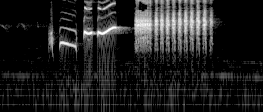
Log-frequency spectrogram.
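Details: Kaso-kaso in full 'gacor nembak' song: a brief buzzy note, a slightly falling whistle, then loud rising whistles, followed by a harsh rapid rattle of about ten pulses over under a second.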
